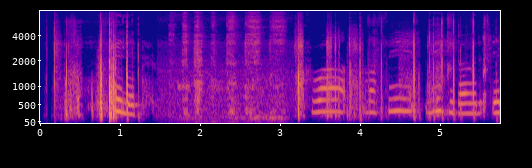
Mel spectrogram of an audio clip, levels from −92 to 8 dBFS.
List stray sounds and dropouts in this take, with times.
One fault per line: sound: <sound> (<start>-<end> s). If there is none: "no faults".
sound: laugh (1.6-3.1 s)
